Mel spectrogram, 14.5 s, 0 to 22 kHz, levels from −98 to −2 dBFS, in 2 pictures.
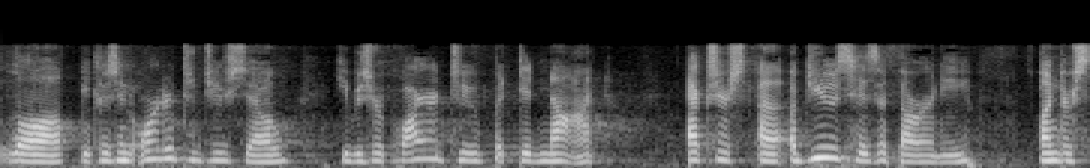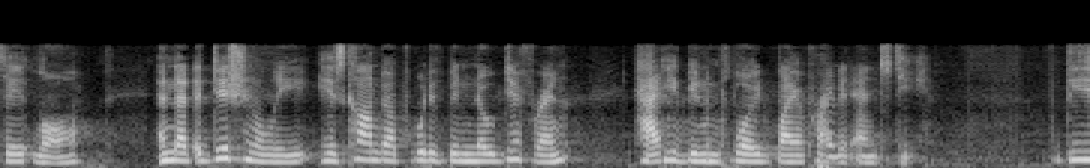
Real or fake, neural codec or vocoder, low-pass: fake; codec, 16 kHz in and 24 kHz out, 1.1 kbps, FireRedTTS-2 codec; 7.2 kHz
